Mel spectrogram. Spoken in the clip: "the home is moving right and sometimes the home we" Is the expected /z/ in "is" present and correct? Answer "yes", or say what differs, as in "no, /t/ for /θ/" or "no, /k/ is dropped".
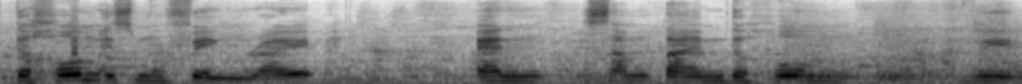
no, /s/ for /z/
